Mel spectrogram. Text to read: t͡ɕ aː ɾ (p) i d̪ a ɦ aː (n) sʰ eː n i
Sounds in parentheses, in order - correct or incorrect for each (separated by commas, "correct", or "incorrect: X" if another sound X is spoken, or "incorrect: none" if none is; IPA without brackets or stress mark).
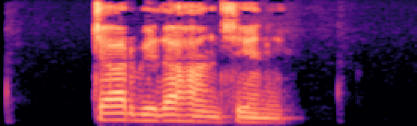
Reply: incorrect: b, correct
